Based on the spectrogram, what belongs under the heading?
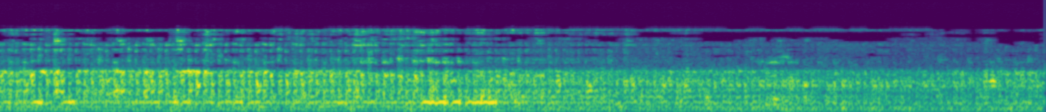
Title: Стук двигателя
